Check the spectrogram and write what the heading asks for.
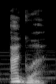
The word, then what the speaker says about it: agua: "Agua," Elena replied. "It's pronounced agua, with a very soft G-E.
